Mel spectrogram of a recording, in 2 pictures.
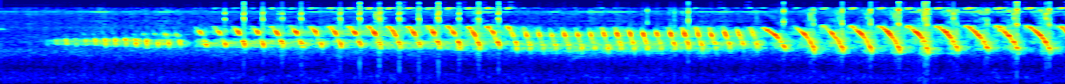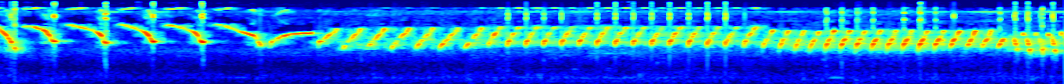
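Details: Canary lure song used to teach young birds to sing: long continuous rapid trills, shifting in speed, with a burst of steep downward sweeps in the middle, clear and uninterrupted.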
